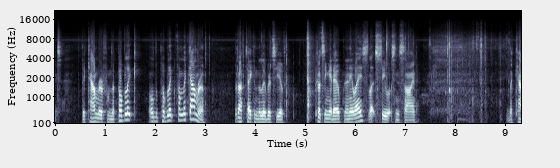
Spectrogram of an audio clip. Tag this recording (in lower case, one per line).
speech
